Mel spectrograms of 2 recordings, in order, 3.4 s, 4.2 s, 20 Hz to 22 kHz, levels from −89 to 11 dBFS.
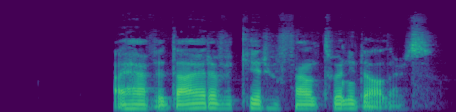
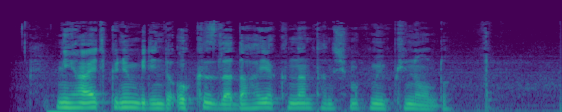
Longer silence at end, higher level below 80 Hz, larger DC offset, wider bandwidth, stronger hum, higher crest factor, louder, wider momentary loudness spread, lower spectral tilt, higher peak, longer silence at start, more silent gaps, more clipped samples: first, 0.2 s vs 0 s; about the same, -62 dBFS vs -60 dBFS; neither; about the same, 12.5 kHz vs 11.5 kHz; neither; about the same, 22 dB vs 20 dB; first, -21 LUFS vs -28 LUFS; second, 8 LU vs 19 LU; about the same, -5.5 dB/octave vs -6 dB/octave; first, 0 dBFS vs -10 dBFS; first, 0.85 s vs 0.25 s; neither; neither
